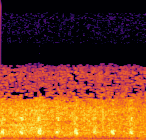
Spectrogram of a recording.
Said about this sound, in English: On the desk is a clock that ticks slowly as the seconds go by.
